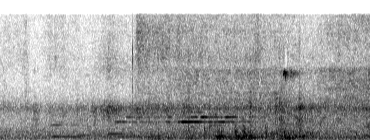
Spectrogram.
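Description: Train running on rails during a commuter transfer, a steady rumbling roll with faint clatter and a brief high squeal, moderately close and continuous with no talk.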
